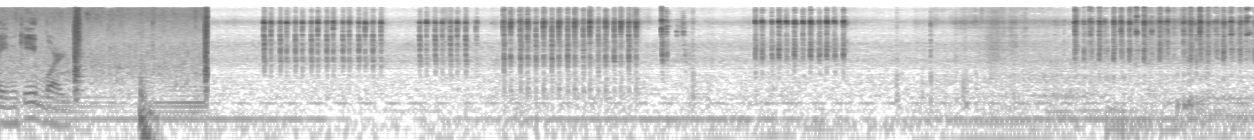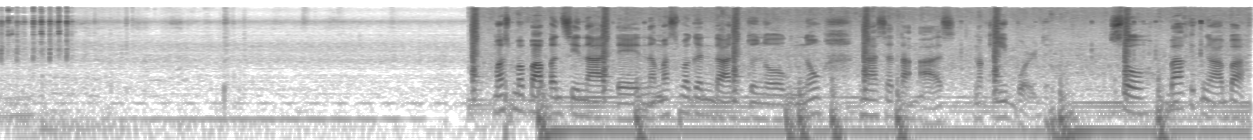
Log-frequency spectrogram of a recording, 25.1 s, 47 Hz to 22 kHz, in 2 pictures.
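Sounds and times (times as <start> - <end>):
fast typing on keyboards: 2.7 - 6.9, 7.6 - 8.5, 10.8 - 13.4.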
